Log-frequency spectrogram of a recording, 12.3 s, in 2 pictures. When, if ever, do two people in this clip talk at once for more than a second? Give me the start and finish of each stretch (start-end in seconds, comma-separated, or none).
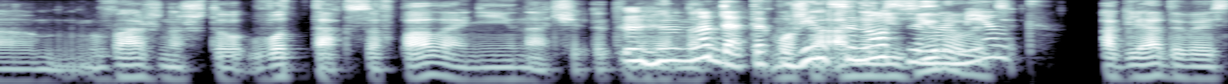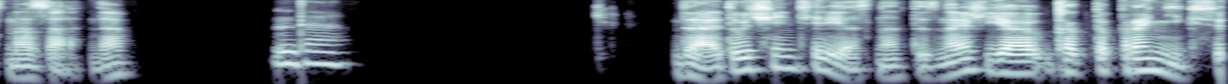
3.2-5.1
